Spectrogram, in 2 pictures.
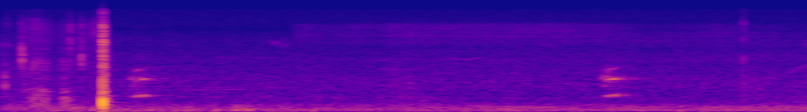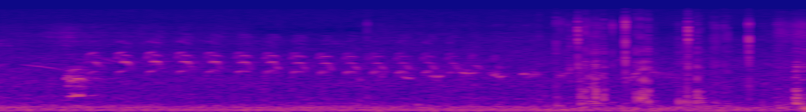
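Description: Outdoor birdsong: a few short call notes and, in the middle, a rapid trill of about eight chirps a second lasting about two seconds, over a steady low hum. A single sharp click about half a second in.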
